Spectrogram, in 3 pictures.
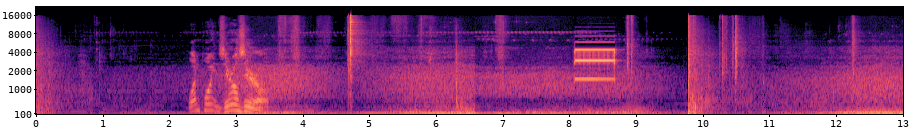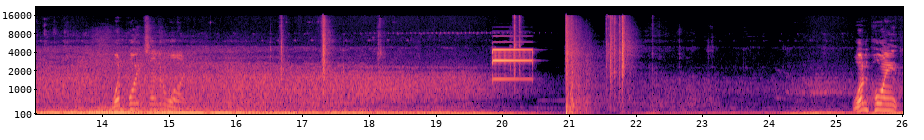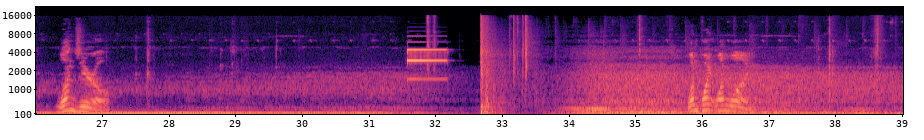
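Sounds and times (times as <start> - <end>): shotgun firing: 0.0 - 0.6, 9.8 - 10.4, 21.0 - 21.6, 32.7 - 33.2
low rushing noise: 0.0 - 39.0.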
